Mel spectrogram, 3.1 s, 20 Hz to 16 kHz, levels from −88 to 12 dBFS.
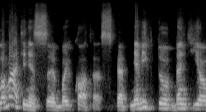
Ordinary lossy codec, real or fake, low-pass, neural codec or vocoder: AAC, 96 kbps; real; 14.4 kHz; none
